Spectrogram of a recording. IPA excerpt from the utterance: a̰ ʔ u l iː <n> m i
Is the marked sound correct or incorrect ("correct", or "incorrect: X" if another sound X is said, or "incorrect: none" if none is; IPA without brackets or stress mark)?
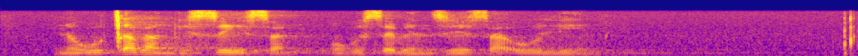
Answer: incorrect: none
